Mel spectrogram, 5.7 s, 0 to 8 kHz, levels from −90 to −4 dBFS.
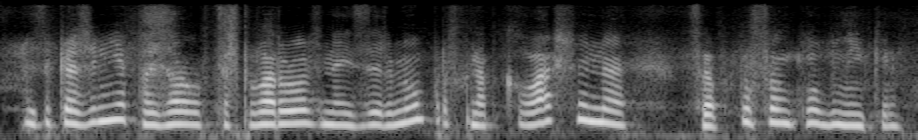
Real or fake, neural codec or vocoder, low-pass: fake; codec, 16 kHz in and 24 kHz out, 0.9 kbps, LongCat-Audio-Codec, fine tuned four codebook decoder; 7.2 kHz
